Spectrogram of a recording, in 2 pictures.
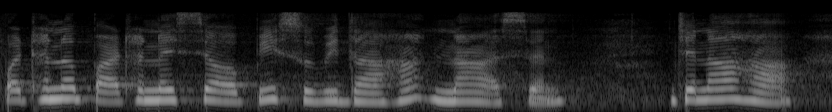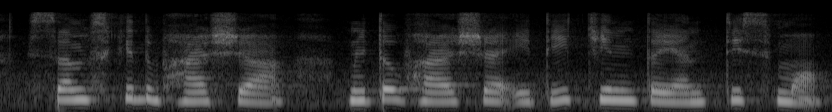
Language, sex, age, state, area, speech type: Sanskrit, female, 18-30, Assam, rural, spontaneous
